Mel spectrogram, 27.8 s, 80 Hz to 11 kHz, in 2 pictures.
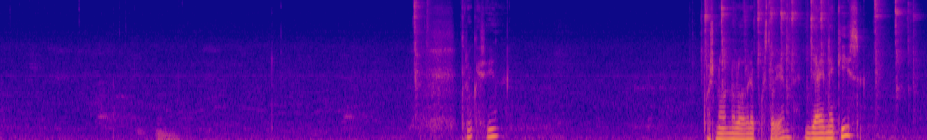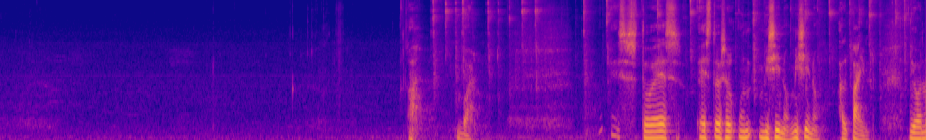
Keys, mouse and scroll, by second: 10.8 ctrl+p, 11.4-12.3 typing, 13.5 typing, 20.6 alt+b, 20.9 alt+b, 21.2 alt+b, 21.8 typing, 23.0 alt+f, 23.4 alt+f, 23.8 alt+f, 24.3 a, 26.0 Right, 26.3-27.8 typing.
